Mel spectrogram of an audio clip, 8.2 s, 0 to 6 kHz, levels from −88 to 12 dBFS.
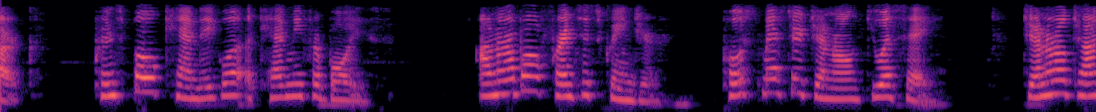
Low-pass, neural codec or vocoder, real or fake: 5.4 kHz; none; real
